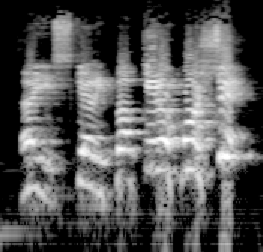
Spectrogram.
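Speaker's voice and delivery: shouting in character voice. Voicing a character on a ship yelling at a skeleton: yelling in character. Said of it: "he yells out".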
